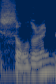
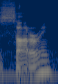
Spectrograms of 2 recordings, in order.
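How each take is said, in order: First: The L sound is clearly pronounced. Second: The L sound is left out. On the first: "You say soldering" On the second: "as opposed to soldering"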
